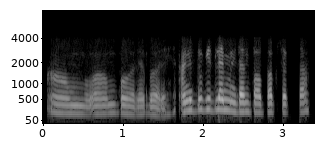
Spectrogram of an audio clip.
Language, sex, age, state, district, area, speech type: Goan Konkani, female, 45-60, Goa, Bardez, urban, conversation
